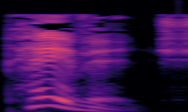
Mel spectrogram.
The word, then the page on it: pavage: British English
